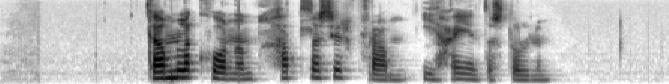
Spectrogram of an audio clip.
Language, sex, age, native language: Icelandic, female, 20-29, Icelandic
